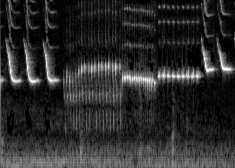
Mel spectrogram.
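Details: Canary song aimed at stimulating a female to mate, opening with three rising swooping whistles, then a soft trill, a fast steady rattle, a lower held roll and two more swooping whistles.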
